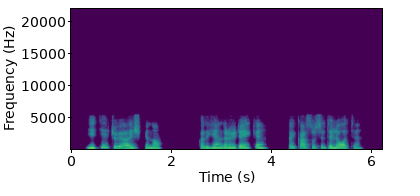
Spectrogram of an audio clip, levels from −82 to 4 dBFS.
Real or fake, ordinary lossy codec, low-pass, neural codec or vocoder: fake; MP3, 48 kbps; 5.4 kHz; codec, 24 kHz, 0.9 kbps, DualCodec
